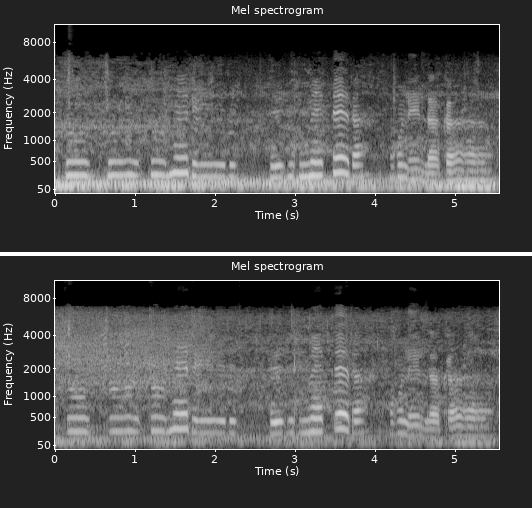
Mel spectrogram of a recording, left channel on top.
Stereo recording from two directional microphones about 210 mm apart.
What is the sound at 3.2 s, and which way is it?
Speech, 55° right (ahead or behind).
